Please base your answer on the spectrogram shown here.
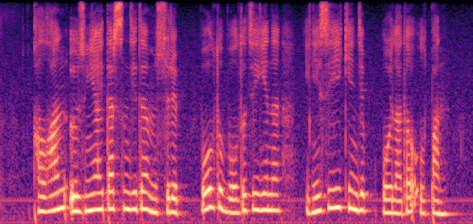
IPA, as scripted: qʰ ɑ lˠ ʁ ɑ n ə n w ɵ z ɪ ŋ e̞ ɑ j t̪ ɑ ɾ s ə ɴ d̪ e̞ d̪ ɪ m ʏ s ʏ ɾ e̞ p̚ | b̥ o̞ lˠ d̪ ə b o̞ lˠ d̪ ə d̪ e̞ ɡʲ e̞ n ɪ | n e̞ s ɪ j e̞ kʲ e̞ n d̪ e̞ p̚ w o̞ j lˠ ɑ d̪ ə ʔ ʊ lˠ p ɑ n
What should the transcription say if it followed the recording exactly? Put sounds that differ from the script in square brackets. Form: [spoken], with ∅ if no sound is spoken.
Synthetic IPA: qʰ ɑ lˠ ʁ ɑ n ə n w ɵ z ɪ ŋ e̞ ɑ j t̪ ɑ ɾ s ə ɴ d̪ e̞ d̪ ɪ m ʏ s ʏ ɾ e̞ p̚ | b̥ o̞ lˠ d̪ ə b o̞ lˠ d̪ ə d̪ e̞ ɡʲ e̞ n ɪ | n e̞ s ɪ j e̞ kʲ e̞ n d̪ e̞ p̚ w o̞ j lˠ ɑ d̪ ə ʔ ʊ lˠ p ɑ n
